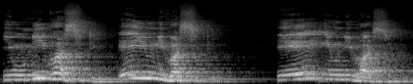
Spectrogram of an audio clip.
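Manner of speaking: ইউনিভার্সিটি begun with a clear yoo glide; teacher sounds out ইউনিভার্সিটি, stressing the yoo; repeating the example for the class; vowel yoo sound. Shown as a demonstration. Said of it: "ইউ এর উচ্চারণ ইউ এর মতোই হলো".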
